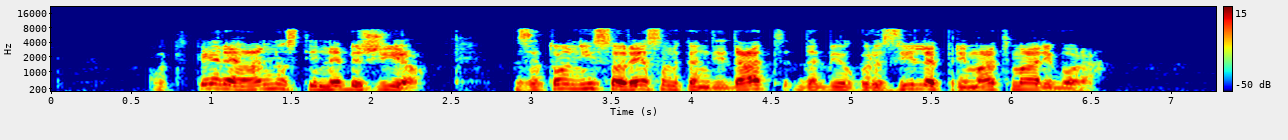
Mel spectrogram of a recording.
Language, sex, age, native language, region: Slovenian, male, 50-59, Slovenian, Coastal Karst region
